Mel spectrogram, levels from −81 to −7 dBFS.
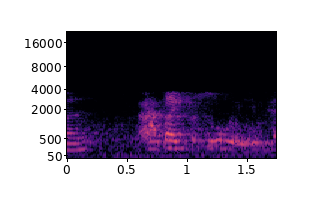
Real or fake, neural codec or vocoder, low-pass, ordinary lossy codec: fake; codec, 24 kHz, 3.1 kbps, DualCodec; 3.6 kHz; Opus, 16 kbps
